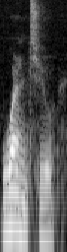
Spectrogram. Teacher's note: و میگه weren't you عکسش میکنه و صدا هم به سمت پایین افت داره. Falling intonation داریم اینجا.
